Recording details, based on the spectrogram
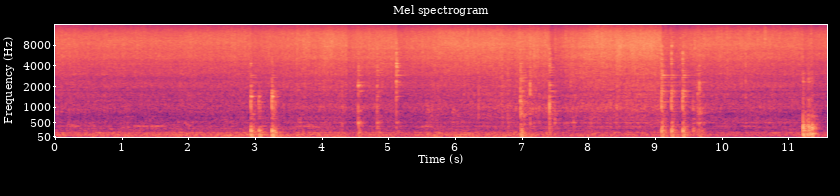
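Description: Aubergines and mixed vegetables for chakchouka fry in a pan with a steady close sizzle, while a spoon scrapes and stirs in scattered clacks and knocks over it.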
